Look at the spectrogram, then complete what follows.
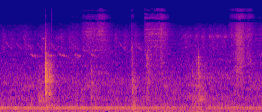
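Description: A few sharp clicks and knocks of hands and fruit on a wooden table, the loudest about a second in, with light rustles, as a baby macaque handles longan fruit. A steady low hum runs underneath.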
